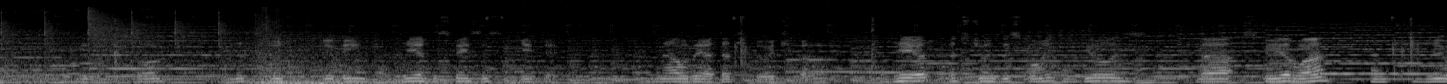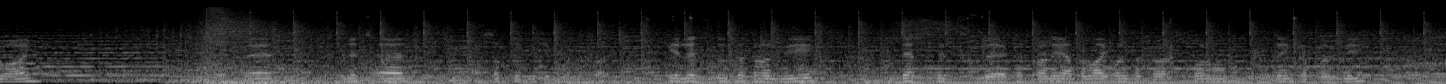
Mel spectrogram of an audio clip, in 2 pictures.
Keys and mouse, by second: 0.4-1.1 middle drag, 1.1 Tab, 1.4 middle click, 2.4 click, 3.4-4.6 middle drag, 4.8 g, 5.0 z, 5.7 click, 5.9 click, 6.9 middle click, 7.3 g, 7.4 z, 7.8 click, 8.3 middle click, 8.7 Tab, 9.0 click, 9.4 middle click, 9.4 1, 11.4 click, 11.6-12.6 drag, 14.1 y, 16.3 click, 16.3 Tab, 16.5 z, 16.7-17.0 drag, 17.2 drag, 18.7 click, 19.4-20.1 drag, 20.5 drag, 20.9 Tab, 21.3 ctrl+b, 22.7 click, 23.0 ctrl+z, 23.2 Tab, 24.2 ctrl+a, 26.1 Tab, 27.4 ctrl+b.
